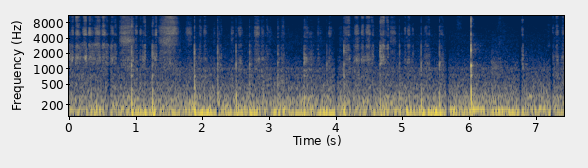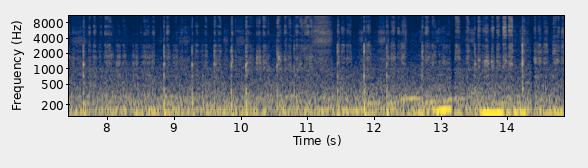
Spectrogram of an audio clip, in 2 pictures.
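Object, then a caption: Glass tablet screen with matte plastic screen protector, stylus tip. A stylus tip scratches across an iPad's glass screen fitted with a matte plastic screen protector, tapping and dragging in dense, short stippling strokes. The quick, irregular scratchy ticks run continuously over a steady low hum, growing slightly louder near the end.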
